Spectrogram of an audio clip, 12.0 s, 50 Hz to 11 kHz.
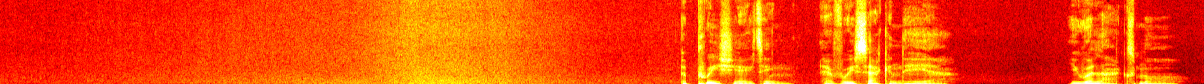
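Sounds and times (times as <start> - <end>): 
ocean waves rolling onto a sandy shore: 0.0 - 8.3
speech: 7.0 - 9.6, 10.7 - 11.8.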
